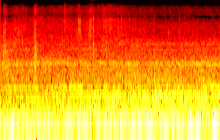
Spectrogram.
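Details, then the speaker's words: Diesel heater in a converted Royal Mail van, exhaust heard from under the van: a low, soft, steady pulsing rumble with no rattles or spitting. The exhaust opening must stay clear because it draws in air. Normal operation. "The exhaust is under there, bellowing out. Got to make sure that that's open, as that's where it draws the air in. You can hear it working away there now."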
